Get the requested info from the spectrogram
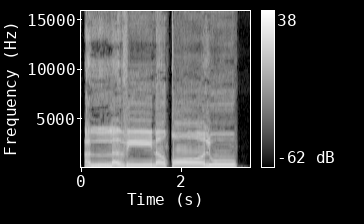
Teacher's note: Cuma untuk huruf qaf ni kita kena tebalkan lah, ya. Untuk qaf ni kita kena tebalkan dia.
